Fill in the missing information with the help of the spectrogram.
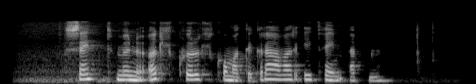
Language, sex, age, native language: Icelandic, female, 50-59, Icelandic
